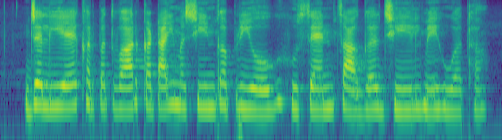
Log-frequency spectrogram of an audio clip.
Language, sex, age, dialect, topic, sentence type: Hindi, female, 18-24, Marwari Dhudhari, agriculture, statement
